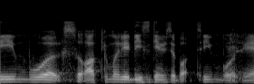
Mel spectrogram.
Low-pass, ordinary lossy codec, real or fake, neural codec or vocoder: none; none; fake; codec, 16 kHz, 2 kbps, FunCodec, trained on Chinese and English, 25 frames a second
